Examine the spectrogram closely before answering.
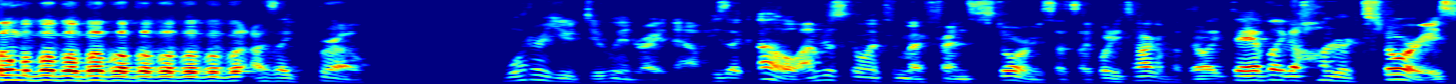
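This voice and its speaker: Against a quiet background, a man with an American accent talks very fast in a dark, mellow voice with vocal fry, lively intonation and big swings in loudness. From US Northeast, New York State. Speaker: social media content specialist; webinar presenter. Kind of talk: webinar presentation. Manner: animated. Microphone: video call.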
